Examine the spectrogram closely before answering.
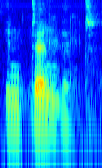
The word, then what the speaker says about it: intended: intended as intended yes the stress is on ten as intended you you you know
